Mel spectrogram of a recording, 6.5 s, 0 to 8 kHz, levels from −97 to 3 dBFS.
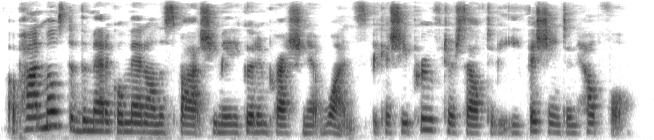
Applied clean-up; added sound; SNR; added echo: none; none; none; none.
